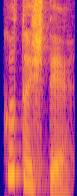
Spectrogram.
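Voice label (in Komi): кытысь тэ, Komi, female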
